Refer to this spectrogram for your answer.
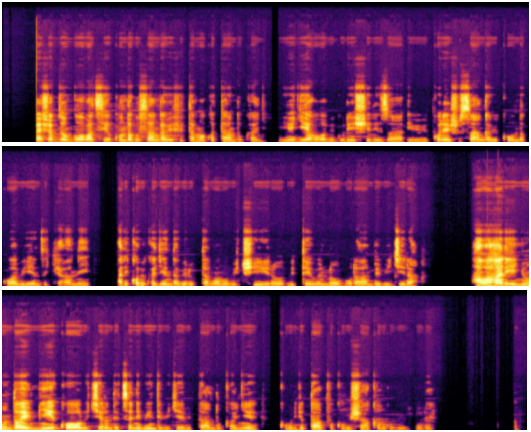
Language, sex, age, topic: Kinyarwanda, female, 36-49, education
